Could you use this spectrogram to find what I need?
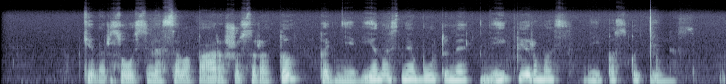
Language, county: Lithuanian, Klaipėda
